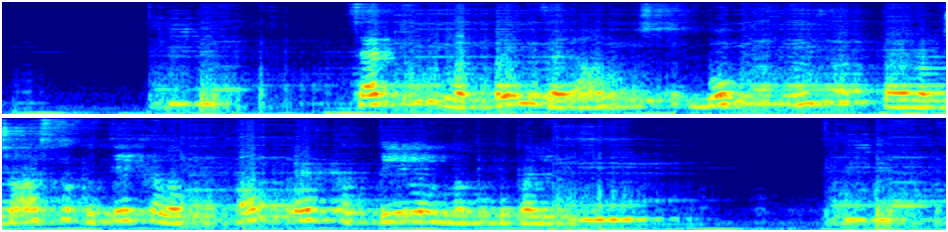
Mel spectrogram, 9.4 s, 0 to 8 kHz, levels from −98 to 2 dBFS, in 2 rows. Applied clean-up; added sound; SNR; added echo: neural separator model SepFormer DNS4.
